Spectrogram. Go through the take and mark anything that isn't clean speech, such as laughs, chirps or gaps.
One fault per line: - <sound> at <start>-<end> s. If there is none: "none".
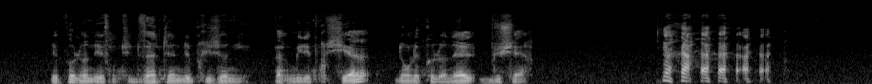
- laugh at 6.6-7.7 s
